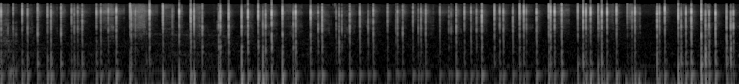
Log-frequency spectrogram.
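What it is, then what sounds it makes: Plastic over-ear headphones. Long red nails quickly tap and scratch the earcups and headband of black plastic over-ear headphones. A rapid, steady series of sharp, dry clicks follows, bright and ticking on top with a faint low thump beneath, and each hit dies out almost instantly.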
